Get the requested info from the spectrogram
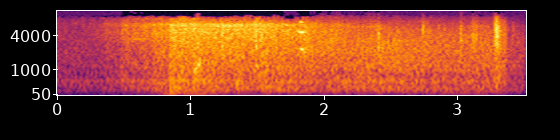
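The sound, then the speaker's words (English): A loud train rumble builds quickly and holds steady as the Atlantic Express and a second train approaching from the opposite direction draw level, wheels clattering over the rails and a few sharp metallic clicks. No voices are heard. “A second train approaches from the opposite direction. As the trains draw level, Haller drops from a compartment.”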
